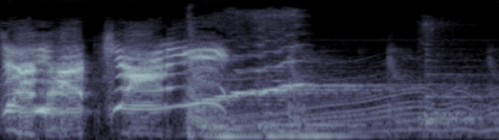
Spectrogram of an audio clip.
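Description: A green ring-necked parakeet screeching: two sharp, high calls in the first second, then a drawn-out falling note, over soft background music.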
